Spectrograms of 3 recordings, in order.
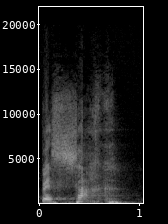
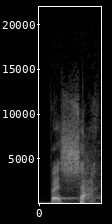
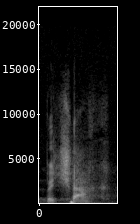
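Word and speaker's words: Pésaj: Es la Pascua, que es una palabra en hebreo, así como se escucha Pesaj, con J al final. Pesaj, que en algunas pronunciaciones es el Pechaj o el Pesaj, es en hebreo, que significa que es Pascua.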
